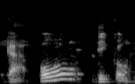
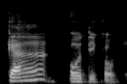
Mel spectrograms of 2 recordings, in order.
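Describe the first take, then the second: First: "caótico" como ca-Ó-tico, la O larga; acento en la O. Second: "Caótico" como CÁ-otico, CA alta y larga; acento cambiado a CA. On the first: ("caótico" lento, con la tónica en O) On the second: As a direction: alarga y sube la primera sílaba de "Caótico". ("Caótico" lento, con la tónica en CA) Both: Shown as a demonstration. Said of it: "vean la diferencia".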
